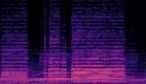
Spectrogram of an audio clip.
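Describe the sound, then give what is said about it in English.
Car horns honk on a street during a protest rally on Western Avenue, with loud, sustained, overlapping blasts that swell and briefly dip over steady traffic noise. “Cars honking here on Western Avenue.”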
